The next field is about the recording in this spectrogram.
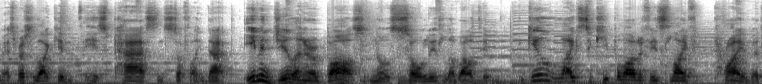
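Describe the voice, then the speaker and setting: A man's voice: mid-range voice, darkish tone. A man narrating a casual scripted video game review in an informal, sweary way.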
